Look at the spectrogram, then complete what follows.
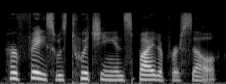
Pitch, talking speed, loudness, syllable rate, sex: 220 Hz, 210 wpm, -19 LUFS, 5.5 syllables/s, female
